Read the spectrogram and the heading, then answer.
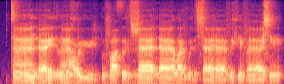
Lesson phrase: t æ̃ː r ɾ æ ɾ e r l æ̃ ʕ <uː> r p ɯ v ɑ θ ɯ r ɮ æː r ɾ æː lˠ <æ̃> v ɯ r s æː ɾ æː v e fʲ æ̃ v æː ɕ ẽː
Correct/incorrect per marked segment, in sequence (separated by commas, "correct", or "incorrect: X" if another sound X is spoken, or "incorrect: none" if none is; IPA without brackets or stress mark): incorrect: yː, incorrect: æ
